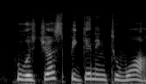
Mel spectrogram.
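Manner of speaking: ordinary delivery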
